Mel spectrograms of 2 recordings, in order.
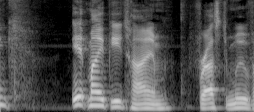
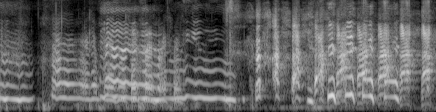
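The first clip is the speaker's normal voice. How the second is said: long, high creepy cackle; creepy laugh. Real, not acted. Host failing at a voice, creepy high laughter. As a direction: let a high, eerie laugh run on and on.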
